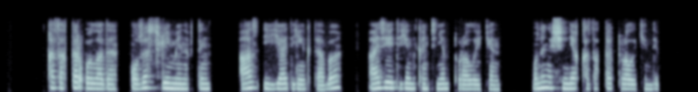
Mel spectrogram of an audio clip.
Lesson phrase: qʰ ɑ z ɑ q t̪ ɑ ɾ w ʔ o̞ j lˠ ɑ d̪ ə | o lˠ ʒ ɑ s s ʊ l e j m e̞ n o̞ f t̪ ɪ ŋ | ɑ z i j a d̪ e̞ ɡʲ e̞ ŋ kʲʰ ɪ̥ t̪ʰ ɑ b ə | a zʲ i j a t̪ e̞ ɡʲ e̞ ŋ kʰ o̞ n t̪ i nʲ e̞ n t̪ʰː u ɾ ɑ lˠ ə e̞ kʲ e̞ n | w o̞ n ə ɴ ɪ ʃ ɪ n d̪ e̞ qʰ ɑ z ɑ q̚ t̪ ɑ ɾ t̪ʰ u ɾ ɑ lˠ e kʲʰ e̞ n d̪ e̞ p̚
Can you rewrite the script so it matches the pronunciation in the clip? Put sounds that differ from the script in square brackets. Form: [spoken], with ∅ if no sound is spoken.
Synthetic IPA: qʰ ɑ z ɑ q t̪ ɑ ɾ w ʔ o̞ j lˠ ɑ d̪ ə | o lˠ ʒ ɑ s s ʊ l e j m e̞ n o̞ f t̪ ɪ ŋ | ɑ z i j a d̪ e̞ ɡʲ e̞ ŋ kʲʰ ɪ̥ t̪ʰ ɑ b ə | a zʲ i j a [d̪] e̞ ɡʲ e̞ ŋ kʰ o̞ n t̪ i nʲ e̞ n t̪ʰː u ɾ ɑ lˠ ə e̞ kʲ e̞ n | w o̞ n ə ɴ ɪ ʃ ɪ n d̪ e̞ qʰ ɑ z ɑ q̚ t̪ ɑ ɾ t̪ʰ u ɾ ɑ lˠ e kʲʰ e̞ n d̪ e̞ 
